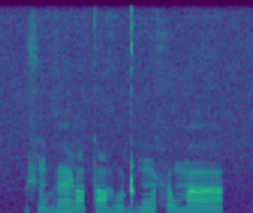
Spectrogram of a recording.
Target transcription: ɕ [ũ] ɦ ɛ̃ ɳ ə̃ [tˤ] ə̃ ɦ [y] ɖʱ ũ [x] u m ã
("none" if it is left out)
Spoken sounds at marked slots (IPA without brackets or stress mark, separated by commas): ũ, tˤ, u, ħ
